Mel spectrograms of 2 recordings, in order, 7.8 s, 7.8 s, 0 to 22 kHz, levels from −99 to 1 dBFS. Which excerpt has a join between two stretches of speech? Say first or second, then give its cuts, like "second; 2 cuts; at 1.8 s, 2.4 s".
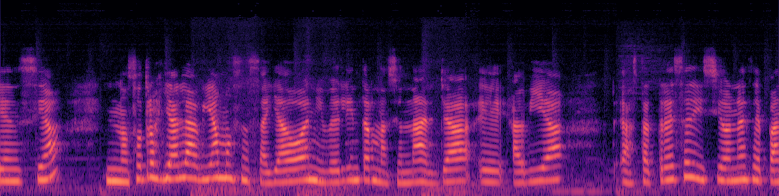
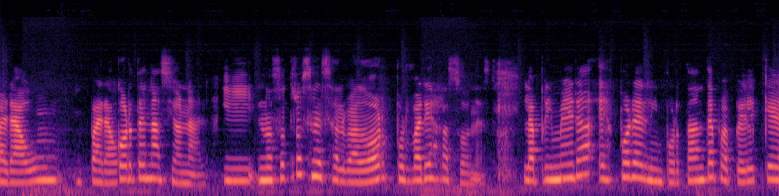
second; 4 cuts; at 1.2 s, 2.2 s, 3.1 s, 5.2 s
